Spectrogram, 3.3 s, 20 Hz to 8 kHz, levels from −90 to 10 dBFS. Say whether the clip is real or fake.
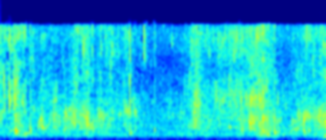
fake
